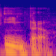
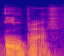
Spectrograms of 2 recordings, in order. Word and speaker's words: impro: verdad Chávez me corrigió que es la impro no se dice improv porque si no es la impro la impro sí eh Bueno ron es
